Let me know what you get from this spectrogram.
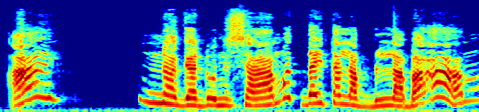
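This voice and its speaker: An actress playing a boastful housewife in a comic radio drama, taunting and smug, with an Ilocano accent. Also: female voice, sits high, big pitch swings, takes it slowly, pushed and bright, exaggerated voice. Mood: smug, gloating. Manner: taunting, mock-sympathetic, chuckling. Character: boastful, smug housewife showing off her cooking. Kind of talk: radio drama comedy acting.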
